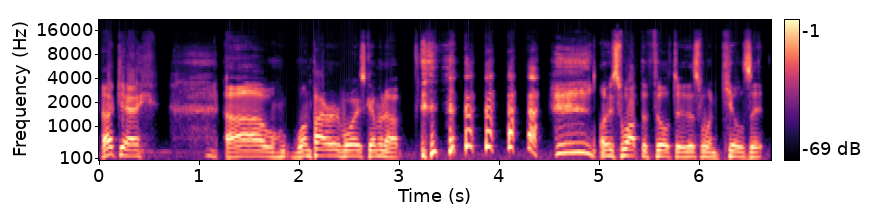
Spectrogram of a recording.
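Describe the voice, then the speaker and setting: A man chatting casually with his viewers while streaming a game, easygoing and quick to laugh. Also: fairly high pitch, lively intonation. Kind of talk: casual live-stream chat while gaming.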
